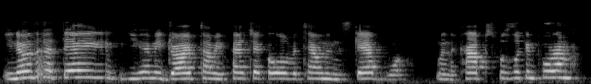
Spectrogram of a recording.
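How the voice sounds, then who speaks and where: A woman's voice: high-pitched, steady tone, normal speed, fairly bright tone. A woman playing a simple, loyal male sidekick with a hesitant, slangy, deferential manner in an old-time radio drama. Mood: bashful. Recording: dull, muffled lo-fi audio.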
